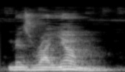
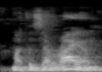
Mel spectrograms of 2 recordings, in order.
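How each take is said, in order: First: The name is said in its familiar Bible form. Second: The name is said in a longer, older form. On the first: This is the form found in the Bible. "That is how it's there seen in the Bible" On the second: This is the ancient Hebrew pronunciation. "Matazariam in the ancient Hebrew. That's how you pronounce it in the ancient Hebrew"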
